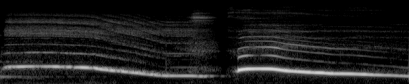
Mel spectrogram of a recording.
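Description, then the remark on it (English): In a slide-singing game, a voice copies a slide whistle with two long, smooth downward glides, the second starting after a brief gap, each sliding from a bright mid pitch to a lower tone, steady and fairly loud. “I'm gonna play a slidey sound on my slide whistle, and then you make that same slidey sound with your slidey voice.”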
